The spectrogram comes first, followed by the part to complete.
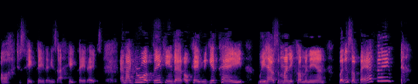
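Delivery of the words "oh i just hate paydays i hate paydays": put-on mutter under breath, lower and quieter. Retelling what mother said on paydays: imitating muttering under breath. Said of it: "she always kept saying under her breath".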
